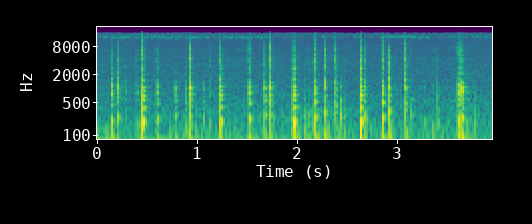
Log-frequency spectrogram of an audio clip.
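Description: A small, round, empty clear plastic tub held in the hands is tapped and scratched with long dark-painted fingernails, giving about sixteen quick, dry taps. Each tap is a short hollow knock with a low body near 180 Hz and a crisp bright click that dies away at once. Faint scratching fills the gaps between the taps.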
